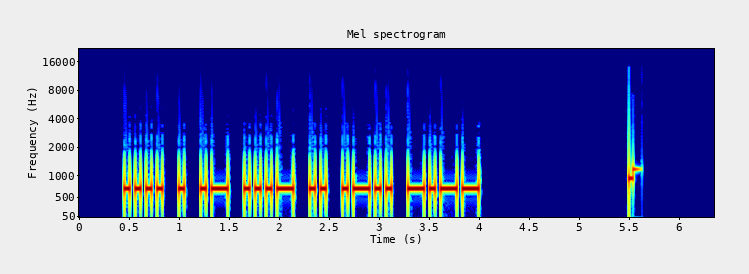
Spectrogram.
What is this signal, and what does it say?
Morse code, heard as a keyed tone, about 22 wpm, 700 Hz. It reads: HEAVILY
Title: LY Suffix - Top 100 Words with Base Words 22wpm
